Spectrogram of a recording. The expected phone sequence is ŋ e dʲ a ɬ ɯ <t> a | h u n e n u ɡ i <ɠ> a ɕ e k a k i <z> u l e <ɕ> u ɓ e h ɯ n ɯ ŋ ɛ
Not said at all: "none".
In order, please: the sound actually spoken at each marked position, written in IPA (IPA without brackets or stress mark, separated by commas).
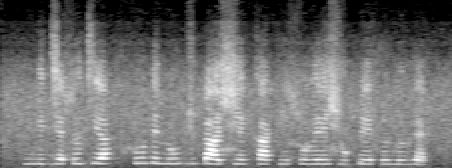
tʲ, ɠ, ɬ, ɕ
